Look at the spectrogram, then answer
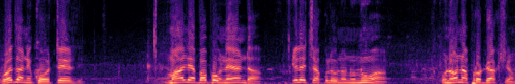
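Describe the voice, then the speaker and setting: Crowd noise sits in the background as a man talks at a very fast pace in a high pitch, with ordinary pitch variation and a dry sound with no echo. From Kenya. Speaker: YouTube vlogger interviewer. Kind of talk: street interview, casual. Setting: outdoor market. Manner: animated. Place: market. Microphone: handheld.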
